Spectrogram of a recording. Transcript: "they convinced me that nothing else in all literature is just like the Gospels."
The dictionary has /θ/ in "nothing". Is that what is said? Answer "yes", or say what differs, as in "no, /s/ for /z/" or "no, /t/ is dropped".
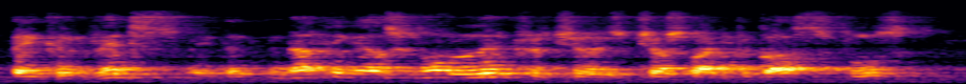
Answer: yes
